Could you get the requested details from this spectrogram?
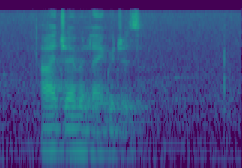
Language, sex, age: English, male, 23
